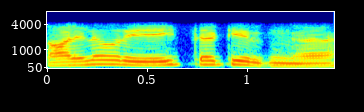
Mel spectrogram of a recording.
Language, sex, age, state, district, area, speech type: Tamil, male, 18-30, Tamil Nadu, Cuddalore, rural, conversation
